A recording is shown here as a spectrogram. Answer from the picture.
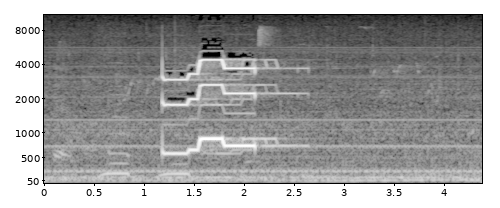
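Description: A short electronic tone sequence of three flat notes, low, higher, then slightly lower, lasting about a second and much louder than the background.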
